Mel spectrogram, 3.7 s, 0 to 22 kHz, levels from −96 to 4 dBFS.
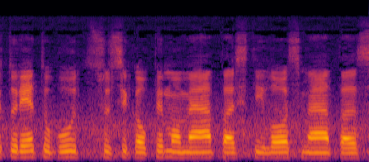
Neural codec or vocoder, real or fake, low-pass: vocoder, 44.1 kHz, 128 mel bands every 256 samples, BigVGAN v2; fake; 14.4 kHz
